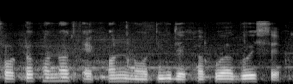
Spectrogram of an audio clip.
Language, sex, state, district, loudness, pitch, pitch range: Assamese, male, Assam, Sonitpur, -16 LUFS, 140 Hz, 125-145 Hz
